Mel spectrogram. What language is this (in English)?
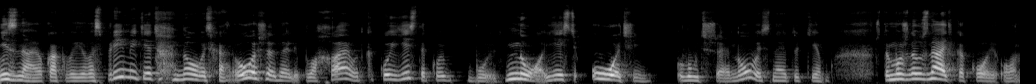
Russian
